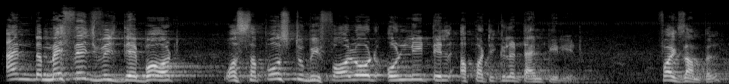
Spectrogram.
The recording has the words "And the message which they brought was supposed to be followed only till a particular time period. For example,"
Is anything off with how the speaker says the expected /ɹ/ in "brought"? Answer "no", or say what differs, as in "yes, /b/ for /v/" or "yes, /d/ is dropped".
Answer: yes, /ɹ/ is dropped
